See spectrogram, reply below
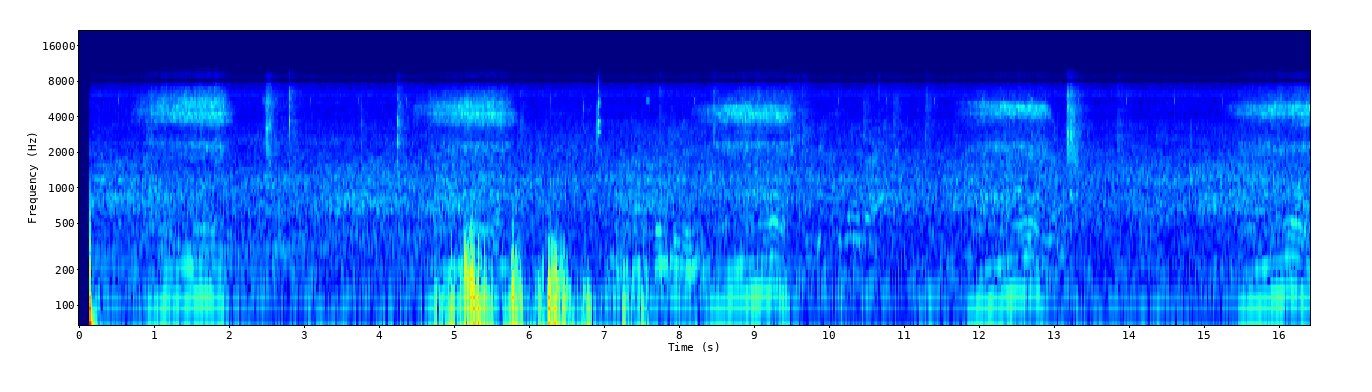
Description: the effects of snoring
